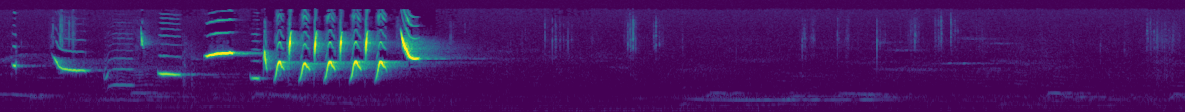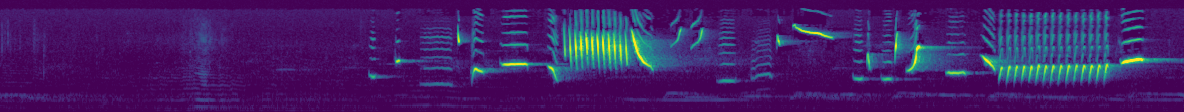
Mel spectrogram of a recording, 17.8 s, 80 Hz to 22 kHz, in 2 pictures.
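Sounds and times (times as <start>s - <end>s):
Sinaloa Wren singing: 0.0s - 3.2s, 11.7s - 17.7s.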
